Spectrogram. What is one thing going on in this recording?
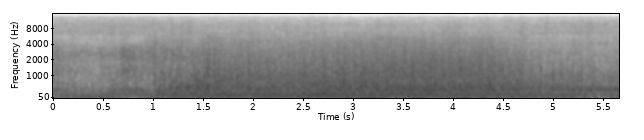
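Propeller plane engines roar loudly close by.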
